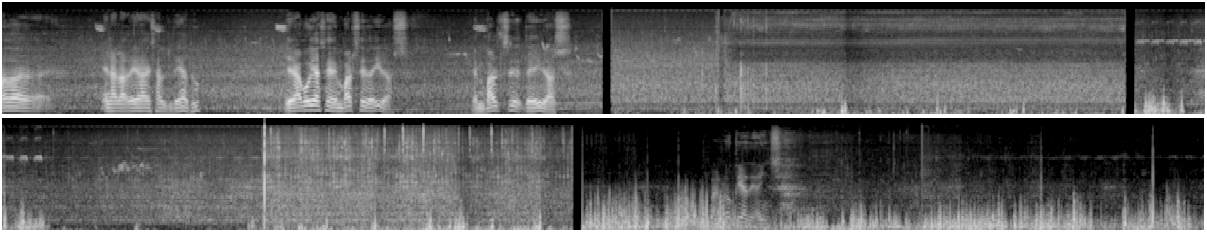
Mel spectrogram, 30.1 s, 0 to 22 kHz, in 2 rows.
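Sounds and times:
wind buffeting microphone: 8.4 - 30.0.

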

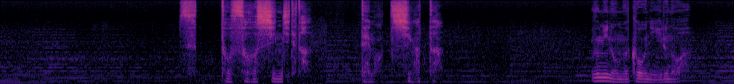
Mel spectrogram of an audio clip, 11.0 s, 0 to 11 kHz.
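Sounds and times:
faint background music drone: 0.0 - 11.0
soft spoken dialogue: 2.7 - 6.9, 8.7 - 10.7.

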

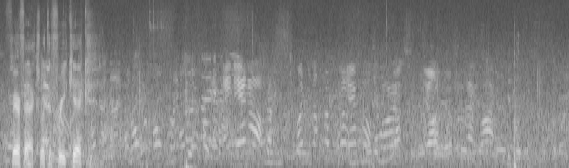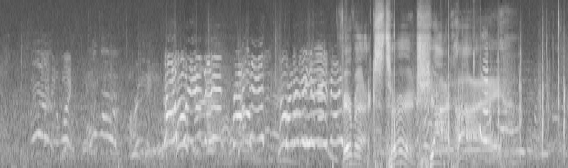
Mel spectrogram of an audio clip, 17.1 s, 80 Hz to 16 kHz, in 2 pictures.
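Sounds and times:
distant shouts and calls: 8.7 - 16.8.

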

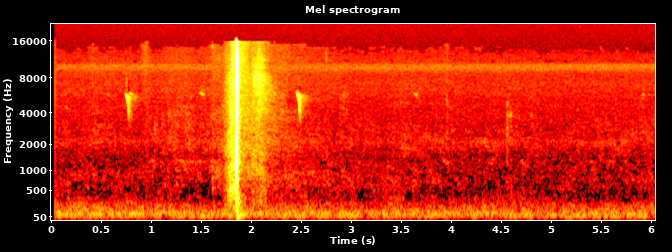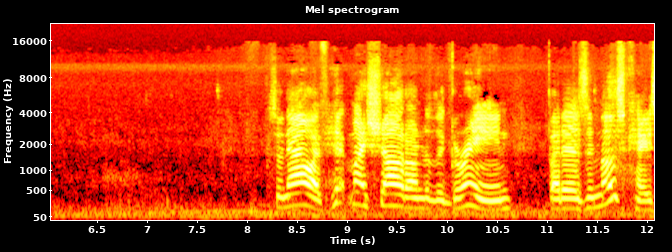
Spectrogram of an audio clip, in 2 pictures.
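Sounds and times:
golf club swish: 1.6 - 2.4
golf club striking ball: 1.7 - 2.2.

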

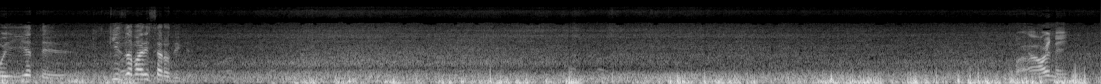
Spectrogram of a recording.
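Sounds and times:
surf breaking: 0.0 - 11.0
wind buffeting microphone: 0.0 - 11.0.

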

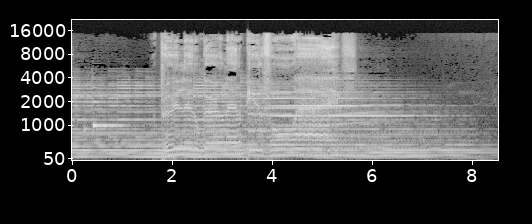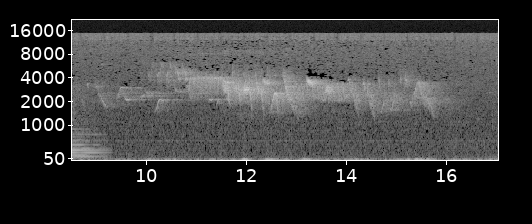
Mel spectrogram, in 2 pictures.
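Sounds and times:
music: 0.0 - 9.1
songbirds chirping: 7.2 - 17.0.

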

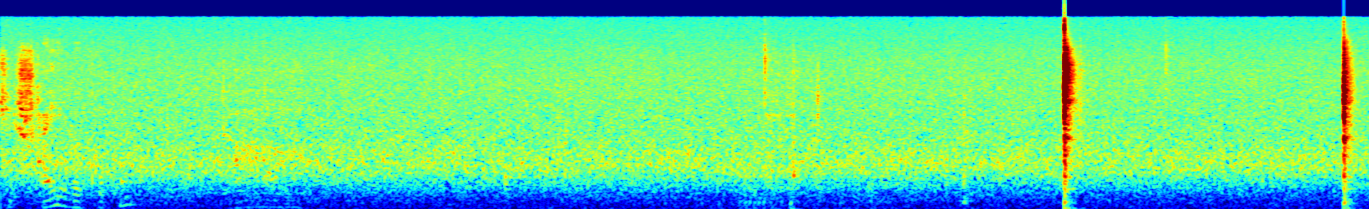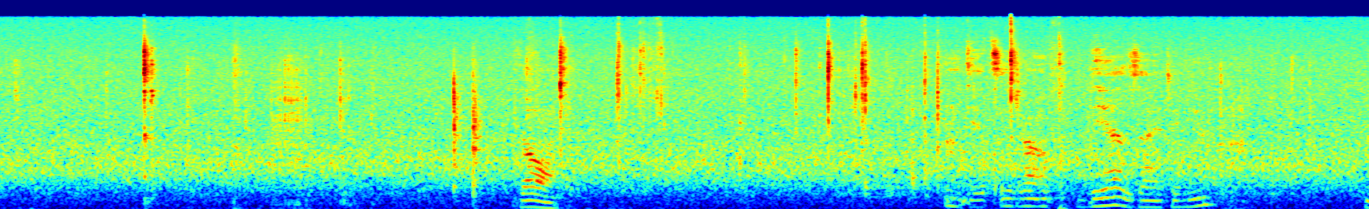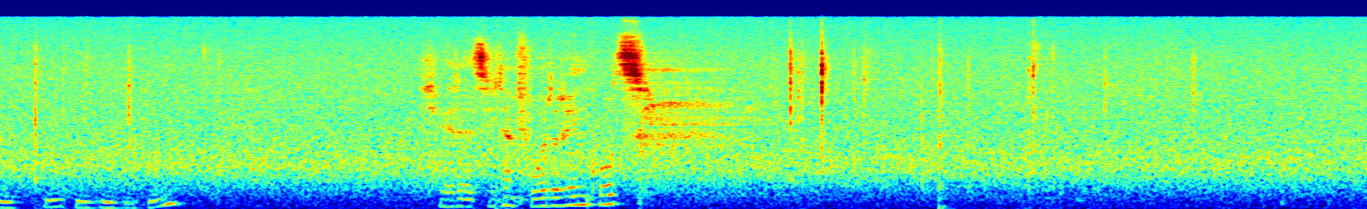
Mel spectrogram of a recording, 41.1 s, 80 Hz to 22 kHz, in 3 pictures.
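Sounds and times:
steady hiss: 0.0 - 41.0.

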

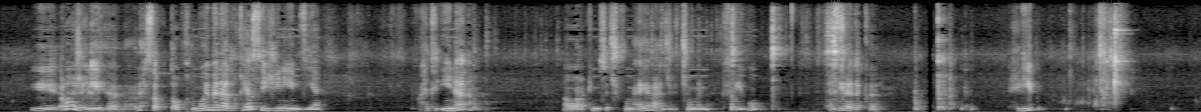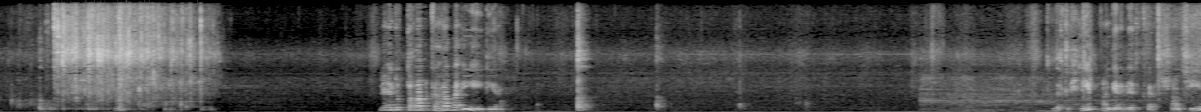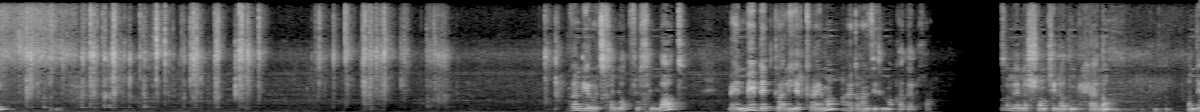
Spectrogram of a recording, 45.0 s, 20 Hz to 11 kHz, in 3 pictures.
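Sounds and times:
milk pouring into metal bowl: 15.1 - 17.8
plastic sachet crinkling and rustling: 30.2 - 35.7.

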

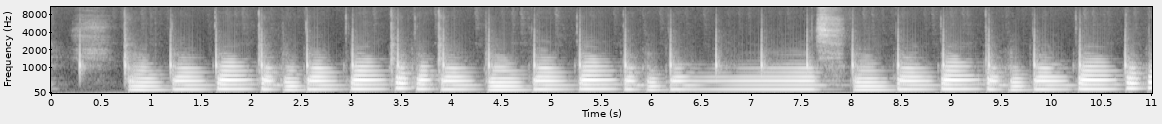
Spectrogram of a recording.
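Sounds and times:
player taking a breath: 0.2 - 0.7, 7.7 - 8.0
solo euphonium playing: 0.7 - 11.0.

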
